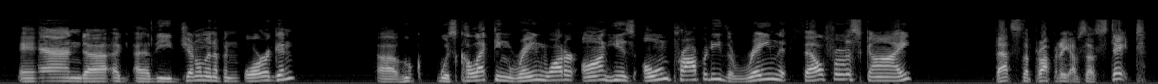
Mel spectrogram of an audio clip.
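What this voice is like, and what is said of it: German accent. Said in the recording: “my German accent notwithstanding”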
